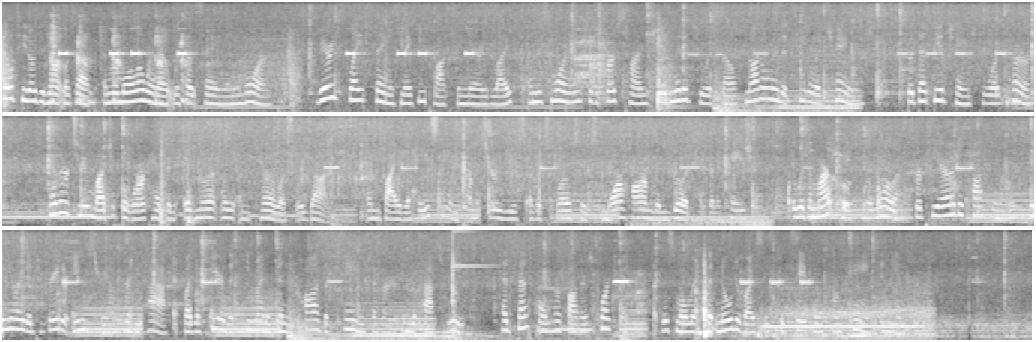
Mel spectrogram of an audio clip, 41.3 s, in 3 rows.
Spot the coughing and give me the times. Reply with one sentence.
You can hear the coughing from 0.7 to 2.6 s, from 24.2 to 25.7 s and from 29.2 to 30.4 s.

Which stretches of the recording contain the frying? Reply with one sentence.
You can hear the frying from 0.0 to 41.2 s.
